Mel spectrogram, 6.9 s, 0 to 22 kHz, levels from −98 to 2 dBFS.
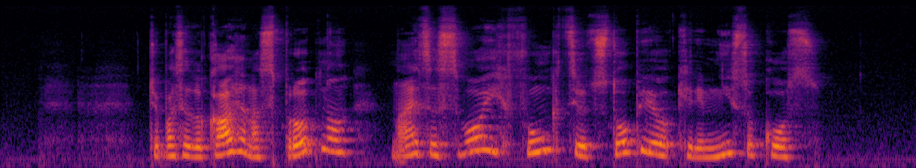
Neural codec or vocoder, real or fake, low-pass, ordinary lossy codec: vocoder, 48 kHz, 128 mel bands, Vocos; fake; 19.8 kHz; none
